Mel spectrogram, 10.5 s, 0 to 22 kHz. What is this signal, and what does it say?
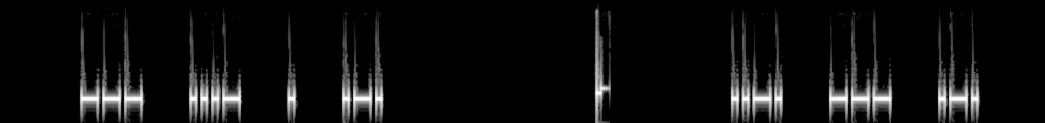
Morse code, heard as a keyed tone, about 22 wpm, spaced as for 12 wpm, 700 Hz. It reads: OVER FOR
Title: 3x Character Spacing - Top 100 Words - 22wpm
